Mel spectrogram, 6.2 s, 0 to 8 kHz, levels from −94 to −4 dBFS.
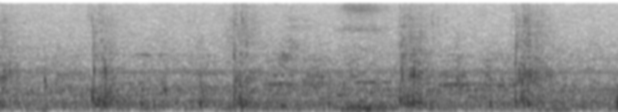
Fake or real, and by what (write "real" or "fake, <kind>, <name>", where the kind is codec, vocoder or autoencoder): real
